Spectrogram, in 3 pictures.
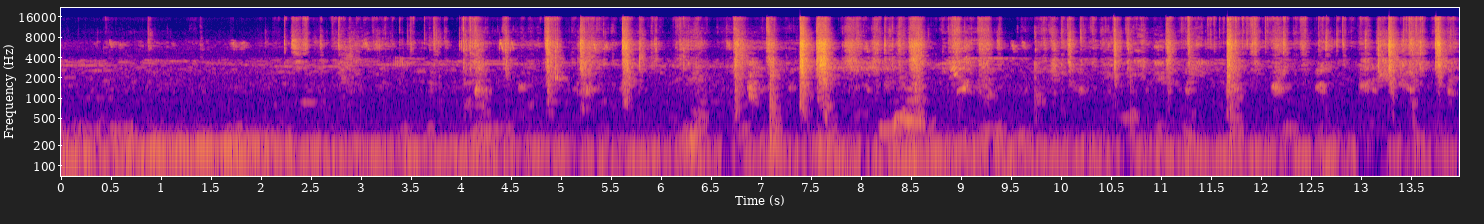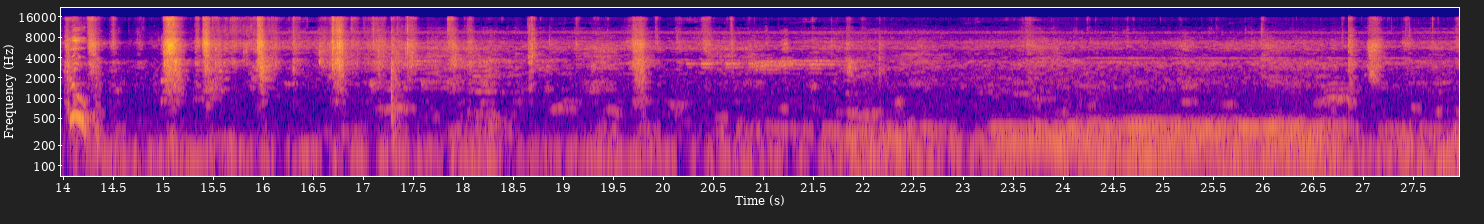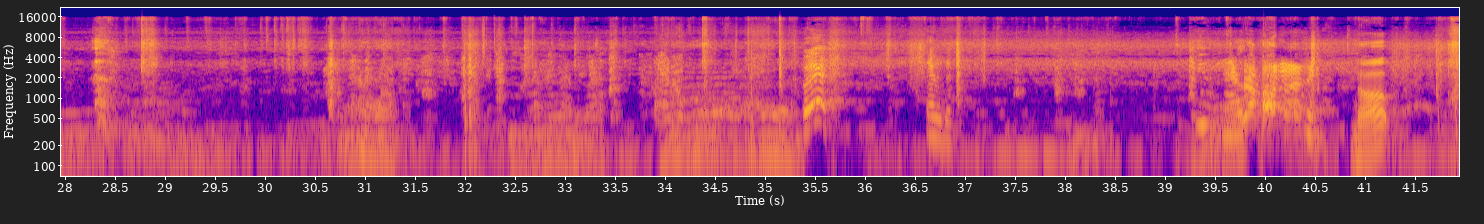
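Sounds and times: clicks and scuffs of dogs playing: 1.8s - 20.9s, 26.4s - 41.9s
dogs barking: 39.2s - 40.8s.

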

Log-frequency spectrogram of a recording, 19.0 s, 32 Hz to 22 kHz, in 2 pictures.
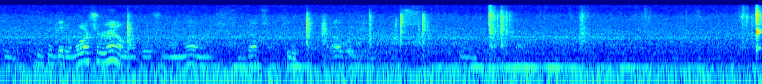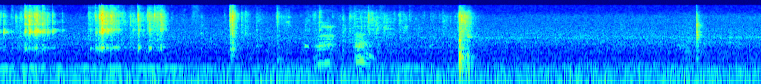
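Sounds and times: metal hardware clinking: 9.4s - 11.6s.

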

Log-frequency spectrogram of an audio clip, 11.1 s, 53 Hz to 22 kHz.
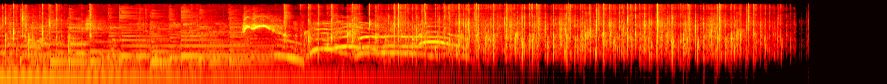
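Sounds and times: people clapping: 0.0s - 1.4s, 3.4s - 10.1s
people cheering: 3.0s - 9.8s.

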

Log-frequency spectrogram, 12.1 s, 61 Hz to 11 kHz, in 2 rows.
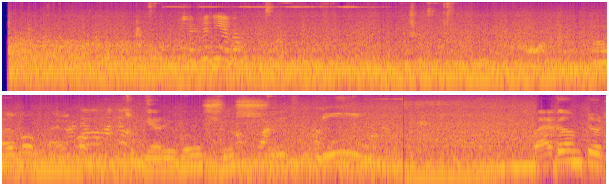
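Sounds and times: street traffic engines rumbling: 0.1s - 12.0s
voices: 1.3s - 12.0s.

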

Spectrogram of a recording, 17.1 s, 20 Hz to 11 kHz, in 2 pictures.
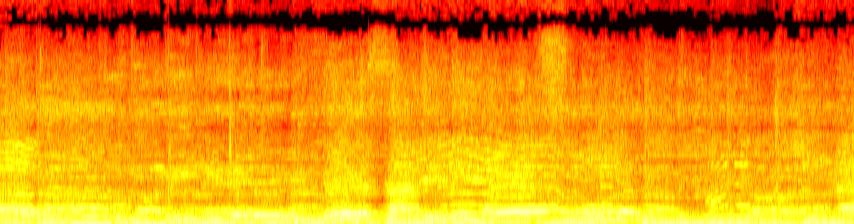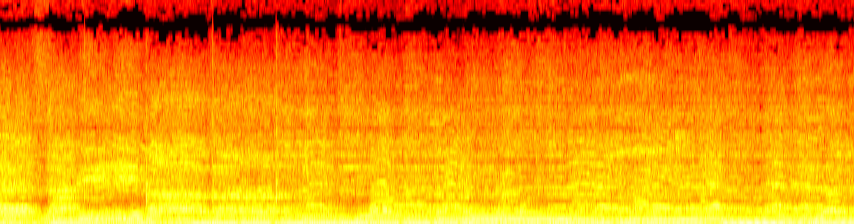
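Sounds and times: amplified band with heavy bass: 0.0s - 17.0s
choir singing gospel music: 0.0s - 17.0s.

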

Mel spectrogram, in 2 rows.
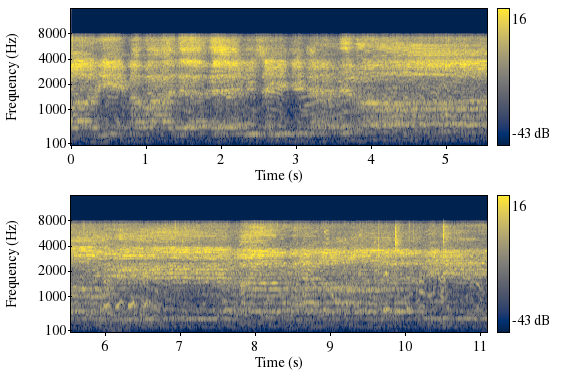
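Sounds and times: many voices chanting: 0.0s - 11.0s.

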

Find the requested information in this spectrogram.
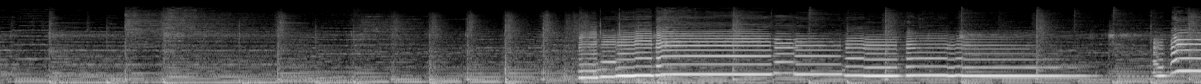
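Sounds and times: saxophone playing: 5.8s - 12.0s.

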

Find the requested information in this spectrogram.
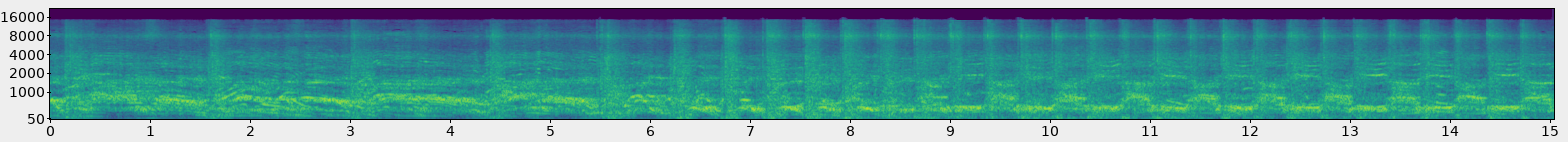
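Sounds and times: men chanting together: 0.0s - 15.0s
chest-beating slaps: 1.6s - 1.9s, 3.0s - 3.3s, 4.4s - 4.8s, 5.5s - 15.0s.

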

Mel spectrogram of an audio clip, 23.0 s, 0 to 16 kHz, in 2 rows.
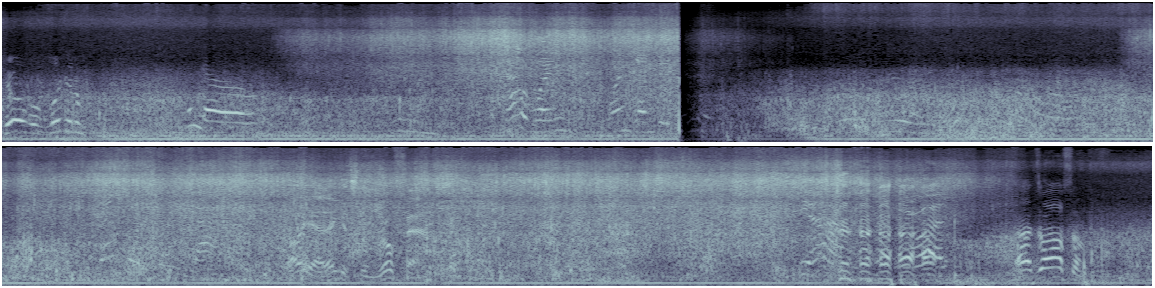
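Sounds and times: outboard motor running: 0.0s - 23.0s
water splashing along bow: 0.0s - 23.0s
wind buffeting microphone: 0.0s - 23.0s.

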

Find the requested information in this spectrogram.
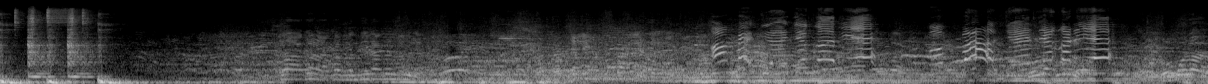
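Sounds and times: children calling and squealing: 6.9s - 11.5s.

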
